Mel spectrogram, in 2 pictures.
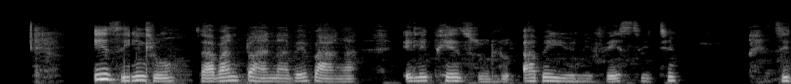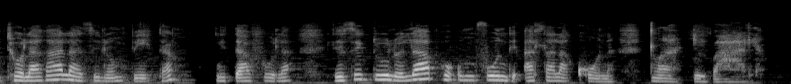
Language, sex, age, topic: North Ndebele, female, 36-49, education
